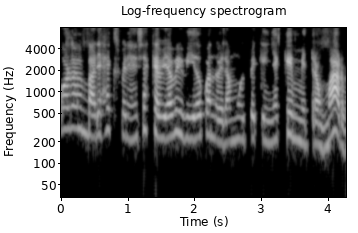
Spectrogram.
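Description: A woman with a Caracas accent speaks in a high pitch, the sound dry and close with no echo. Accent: Venezuelan Spanish (Caracas). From Venezuela (Caracas). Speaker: business administrator. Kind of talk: interview.

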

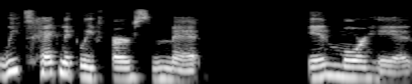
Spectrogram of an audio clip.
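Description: Her voice has a dark, mellow tone and a fairly low pitch, and this woman's intonation is lively. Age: 50s. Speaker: guest, old friend of host. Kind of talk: casual chat.

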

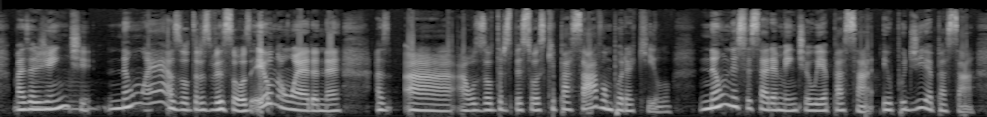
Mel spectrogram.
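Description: An unremarkable speaking voice at a moderate pace with ordinary pitch variation, in a dry, close sound with no echo on a very clean recording with a silent background. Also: woman. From United States (Brazilian family). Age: 20s. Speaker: church member, young mother. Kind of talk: casual chat.

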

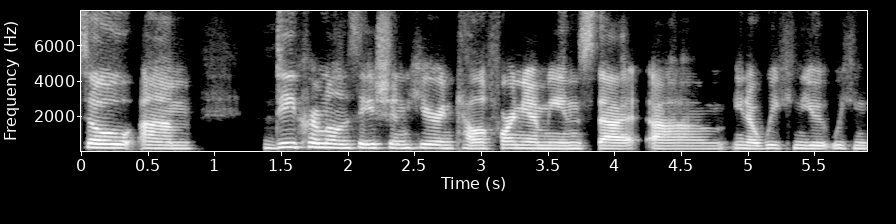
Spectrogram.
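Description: In an unremarkable speaking voice, a woman talks at a fairly quick pace with fairly even intonation. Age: 30s. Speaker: women's coach and yoga teacher. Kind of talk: podcast interview.

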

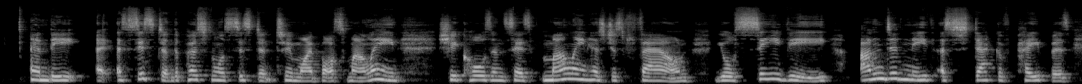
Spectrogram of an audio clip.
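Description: In a very clean recording with a silent background, a woman with an Australian accent speaks at a fairly slow pace and medium pitch, somewhat breathy. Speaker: business coach, former sales executive. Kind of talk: casual interview chat.

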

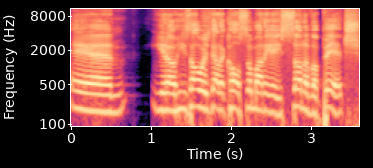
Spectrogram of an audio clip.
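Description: This man's voice sits at a high pitch. He talks at a fairly quick pace with fairly even intonation. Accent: American. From Texas. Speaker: wrestling podcast host and former indie booker. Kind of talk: casual solo commentary podcast. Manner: conversational, frequent fillers and repetitions.

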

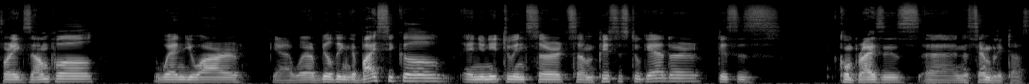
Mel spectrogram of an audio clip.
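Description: On a very clean recording with a silent background, a man speaks at a fairly slow pace and medium pitch with ordinary pitch variation. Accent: Portuguese. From Portugal, Lisbon. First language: Portuguese. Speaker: PhD student in robotics. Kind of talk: interview.

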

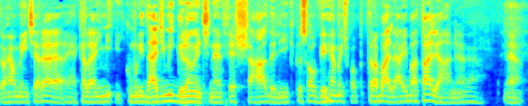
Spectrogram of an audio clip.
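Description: Pitched fairly low, a man speaks at a fairly quick pace in a monotone, flat intonation. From Brazil, Belo Horizonte (Minas Gerais), then Boston from age 13. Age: 40s. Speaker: mortgage team leader. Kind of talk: interview conversation. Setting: studio.

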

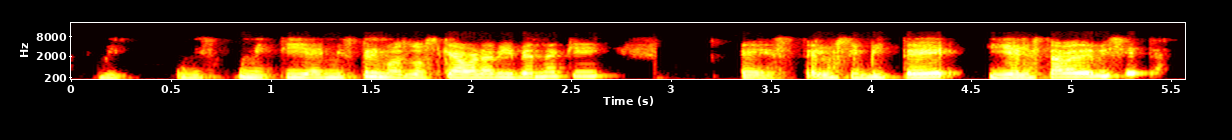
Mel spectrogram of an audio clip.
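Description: Speech in a Mexican accent at a moderate pace. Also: woman. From Mexico City. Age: 50s. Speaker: social psychologist and business owner. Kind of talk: casual interview chat.

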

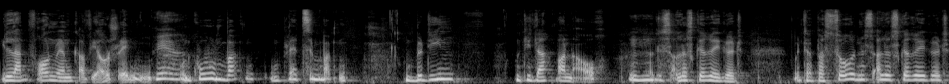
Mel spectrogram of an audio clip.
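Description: Over noticeable background noise, a woman speaks at a medium pitch with ordinary pitch variation. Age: 70s. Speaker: hospice patient. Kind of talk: interview.

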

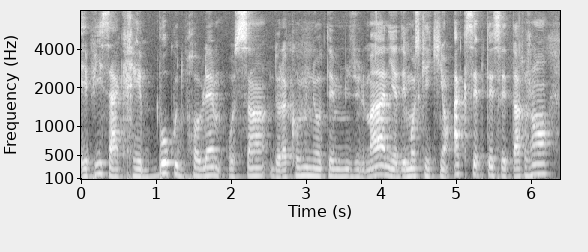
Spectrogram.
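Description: A man talks at a moderate pace with hardly any pauses. His medium-pitched voice is somewhat breathy, with fairly even intonation. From Morocco. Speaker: podcast host. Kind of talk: casual discussion. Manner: halting.

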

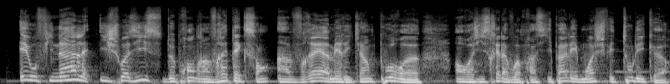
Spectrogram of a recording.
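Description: This man speaks at a medium pitch and a moderate pace, with lively intonation and very even loudness, against noticeable background noise. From Paris, France. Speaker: voice actor and stage performer. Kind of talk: interview.

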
